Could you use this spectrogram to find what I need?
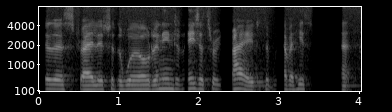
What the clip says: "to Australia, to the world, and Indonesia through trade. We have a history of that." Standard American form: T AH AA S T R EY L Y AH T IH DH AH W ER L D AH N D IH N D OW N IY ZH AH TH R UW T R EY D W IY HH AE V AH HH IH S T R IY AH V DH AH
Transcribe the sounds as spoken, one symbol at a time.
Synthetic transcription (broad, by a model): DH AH AA S T R EY L Y AH T IH DH AH W ER L D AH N IH N D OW N IY ZH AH TH R UW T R EY D W IY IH V AH HH IH S T R IY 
